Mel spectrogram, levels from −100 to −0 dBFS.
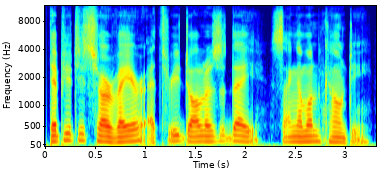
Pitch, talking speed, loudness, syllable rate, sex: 130 Hz, 165 wpm, -21 LUFS, 5.0 syllables/s, male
